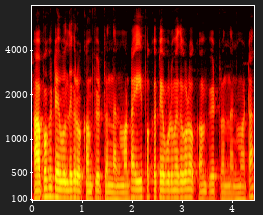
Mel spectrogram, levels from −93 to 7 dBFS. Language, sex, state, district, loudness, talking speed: Telugu, male, Andhra Pradesh, Annamaya, -23 LUFS, 200 wpm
